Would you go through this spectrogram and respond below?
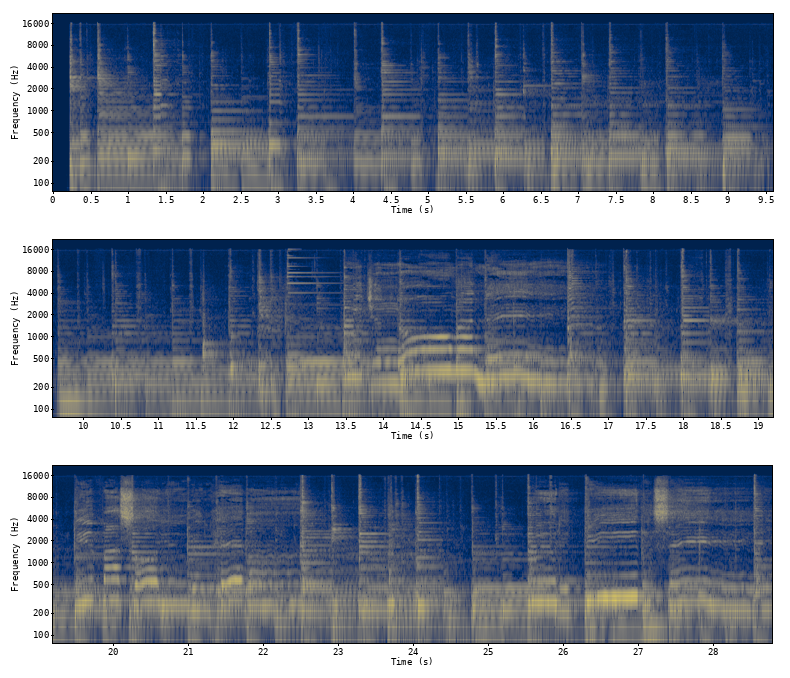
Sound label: Acoustic; Live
